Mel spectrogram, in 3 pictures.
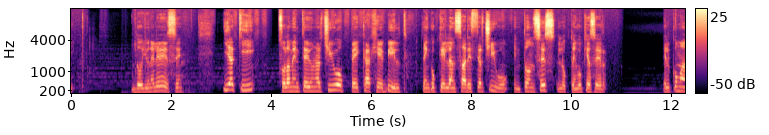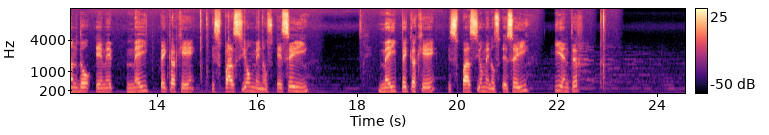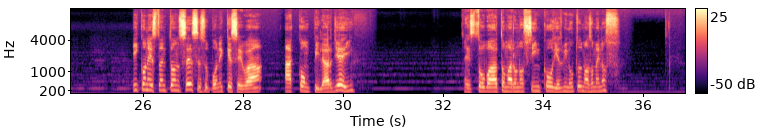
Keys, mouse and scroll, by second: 0.0-36.8 typing, 22.6 Return.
